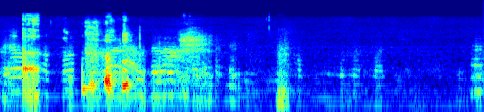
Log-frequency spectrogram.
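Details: Deliberate playful burping at a sister out of boredom: several short, throaty belches mixed with playful voice sounds in a quiet room.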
